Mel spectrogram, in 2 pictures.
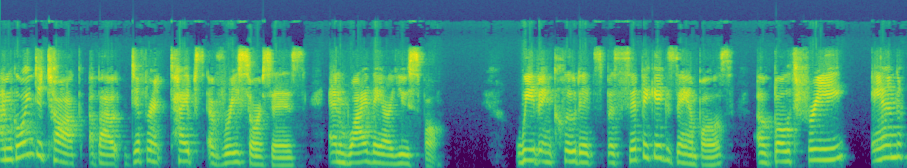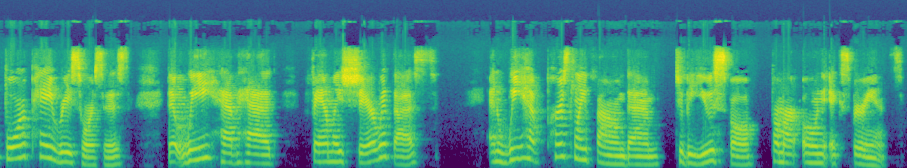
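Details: Adult woman; Normal speech.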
